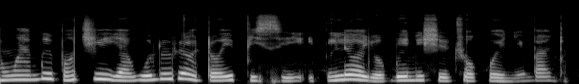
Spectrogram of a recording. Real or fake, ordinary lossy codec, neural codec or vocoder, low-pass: fake; none; codec, 24 kHz, 3.1 kbps, DualCodec; 10.8 kHz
